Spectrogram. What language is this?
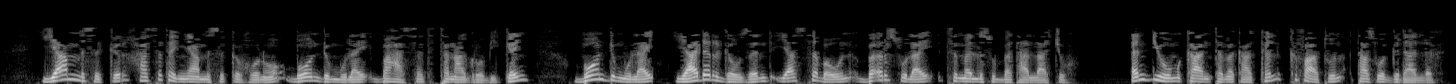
Amharic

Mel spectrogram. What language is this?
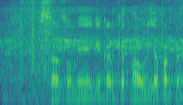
Magahi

